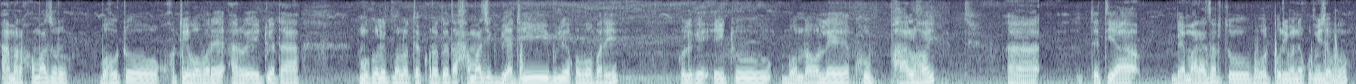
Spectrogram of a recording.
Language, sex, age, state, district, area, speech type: Assamese, male, 45-60, Assam, Barpeta, rural, spontaneous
